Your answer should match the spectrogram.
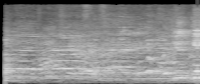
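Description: Speech with crowd chatter: people talking in the room, with no music playing.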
